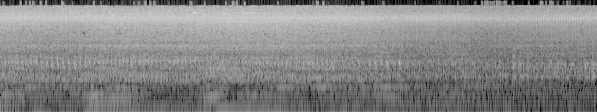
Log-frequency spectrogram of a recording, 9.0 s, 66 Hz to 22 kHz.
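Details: Mazda3 GT 2.0 running: steady light knocking about four per second from the engine compartment, synchronized with engine RPM; source unclear, owner suspects the A/C compressor clutch.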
